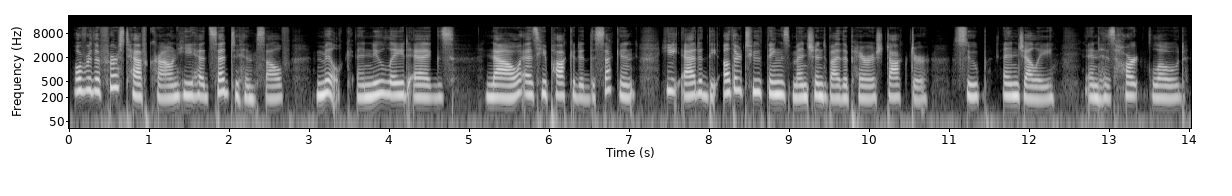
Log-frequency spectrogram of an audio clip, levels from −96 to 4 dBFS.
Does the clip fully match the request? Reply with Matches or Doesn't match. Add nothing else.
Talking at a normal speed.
Matches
